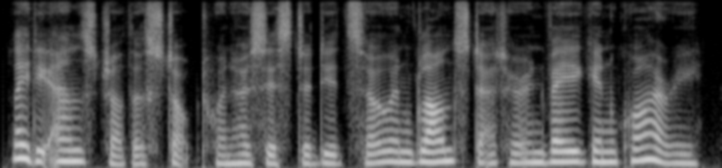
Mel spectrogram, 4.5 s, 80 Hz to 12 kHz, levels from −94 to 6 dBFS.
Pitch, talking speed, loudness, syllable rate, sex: 195 Hz, 200 wpm, -18 LUFS, 5.6 syllables/s, female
